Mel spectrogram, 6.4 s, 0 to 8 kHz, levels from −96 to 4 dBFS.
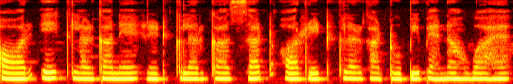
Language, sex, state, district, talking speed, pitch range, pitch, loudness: Hindi, female, Jharkhand, Deoghar, 150 wpm, 200-210 Hz, 200 Hz, -14 LUFS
